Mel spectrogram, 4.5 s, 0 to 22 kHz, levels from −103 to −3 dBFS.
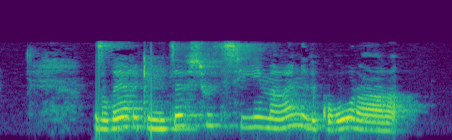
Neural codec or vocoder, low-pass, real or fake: none; 7.2 kHz; real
